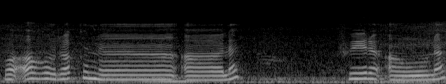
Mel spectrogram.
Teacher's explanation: نون کے اوپر مد ہونے کی صورت میں اس کو لمبا کر رہے ہیں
